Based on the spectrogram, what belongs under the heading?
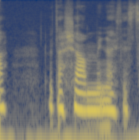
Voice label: "siom", Welsh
